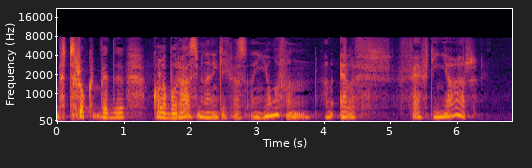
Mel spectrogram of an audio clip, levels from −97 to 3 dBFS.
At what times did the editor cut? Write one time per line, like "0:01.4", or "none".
0:05.0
